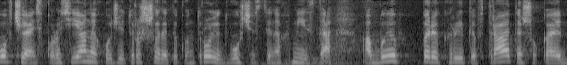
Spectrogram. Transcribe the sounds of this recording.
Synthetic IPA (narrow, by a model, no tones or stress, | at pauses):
ɔwt͡ʃanʲsʲkɔɾɔsʲijanɪxɔt͡ʃʊt̪ʲɾɔsʃɪɾɪt̪ɪkɔnt̪ɾɔlʲwd̪ʋɔxt͡ʃɐst̪ɪnɐxmʲist̪ɐɐ̰bɪpeɾe̞kɾɪt̪ɪwt̪ɾɑt̪ɪʃʊkɑjʊtʲ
